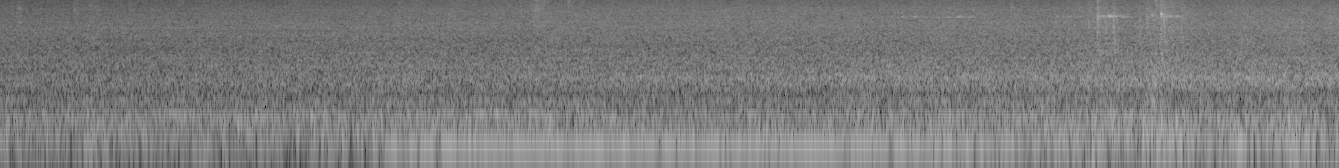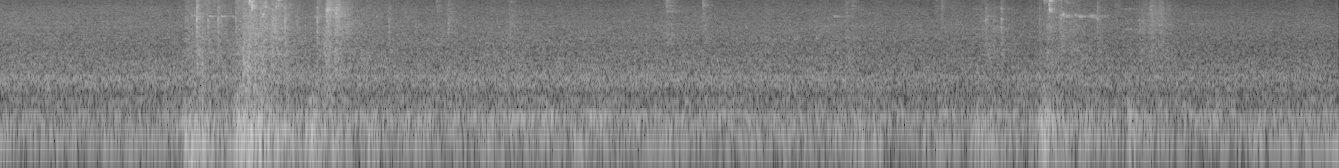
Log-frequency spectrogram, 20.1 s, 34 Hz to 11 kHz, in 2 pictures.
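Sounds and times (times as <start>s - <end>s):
bus engine and tyres rumbling: 0.0s - 20.0s
loud rattling clatter: 7.2s - 9.8s, 11.4s - 14.0s, 16.2s - 19.1s.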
